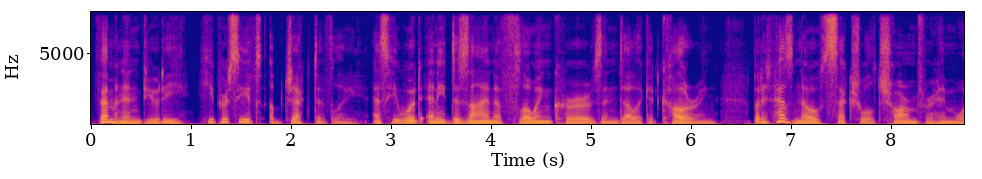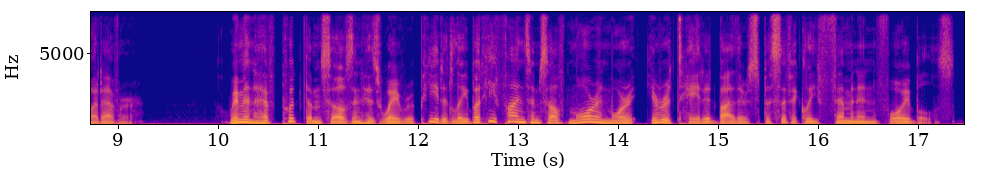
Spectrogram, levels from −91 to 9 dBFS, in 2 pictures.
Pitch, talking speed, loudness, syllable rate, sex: 125 Hz, 160 wpm, -21 LUFS, 5.4 syllables/s, male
